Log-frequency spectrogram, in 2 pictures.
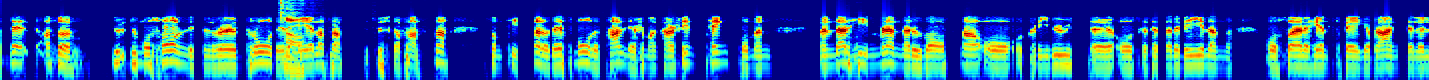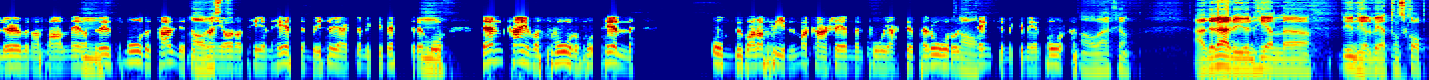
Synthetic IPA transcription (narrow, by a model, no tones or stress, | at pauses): d̪ɛa̰lsɔ | d̪̥ʉd̪ɵmɔshɑːɛnliːt̪ənɾøːd̪̚t̪ʰɾoːd̪ɪd̪ɛɦeːlafœɾat̪̚d̪ʉskafasna | sɔmt̪ʰɪt̪ːaɾɔd̪ɛæʂmoːd̪ɛt̪ʰaljəʂɔmːankʰanʂəɪnt̪ə̥t̪ʰɛŋk̚pʰɔmɛn | mɛnɛnd̪æːɾhɪmːlənːæɖɵvɑːknaʔɔ̰kʰliːvaʉːt̪ɔskasɛt̪ːaɾɛbiːlən | ʔɔsɔæɖɛɦeːlt̪speːɡəɾblaŋk̚t̪ɛlːəɭøːvənafalːneːɾaɔd̪ɛːsmoːd̪ɛt̪ʰaljəʂɔmkʰanjœːɾaat̪heːlɦeːt̪ənbliːʂɔjæːklamʏkːəbɛt̪ɾəʔɔ | d̪̥ɛnkʰanjɵvɑːsvoːɾɔfoːt̪ʰɪlː | ɔmd̪ɵbɑːɾafɪlmakʰanʂəɛnːɛlːət̪ʰvoːjak̚t̪əɾpʰæɾoːɾɔɪətʰɛŋksɔmʏkːəmeːɾpʰɔd̪ɛvæɾkʰlɪən | æɪd̪ɛd̪æɾɛjɵɛnɦeːld̪ɛjɵɛnheːlveːt̪ənskɑːp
